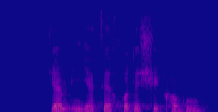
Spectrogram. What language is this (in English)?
Persian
